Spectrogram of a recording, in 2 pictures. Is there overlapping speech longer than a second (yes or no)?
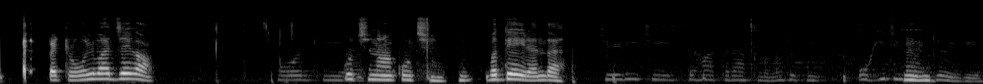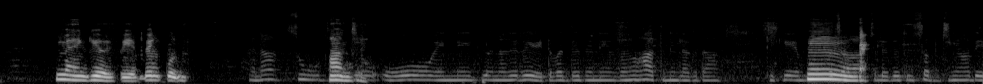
no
